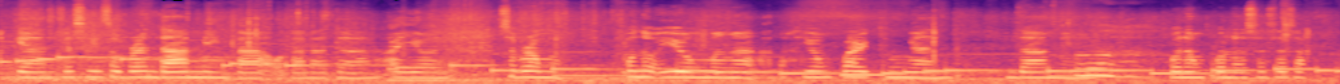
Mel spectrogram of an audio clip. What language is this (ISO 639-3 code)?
fil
